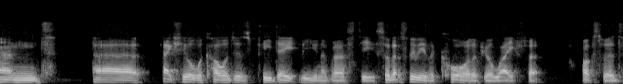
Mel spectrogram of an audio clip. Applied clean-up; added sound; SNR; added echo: none; none; none; none.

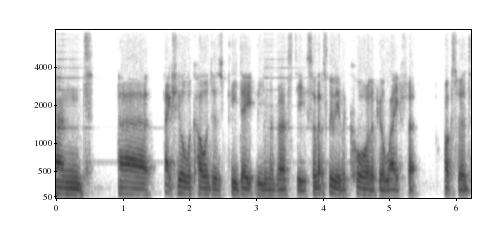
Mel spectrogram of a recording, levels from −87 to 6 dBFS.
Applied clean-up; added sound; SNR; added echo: neural separator model SepFormer DNS4.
